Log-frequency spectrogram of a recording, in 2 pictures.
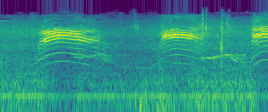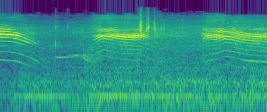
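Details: Domestic cat calling out in anger with a series of arched, drawn-out meows, about five in under seven seconds, each rising then falling, spaced roughly a second apart over a steady low hum.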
